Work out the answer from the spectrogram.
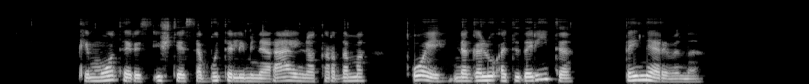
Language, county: Lithuanian, Vilnius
